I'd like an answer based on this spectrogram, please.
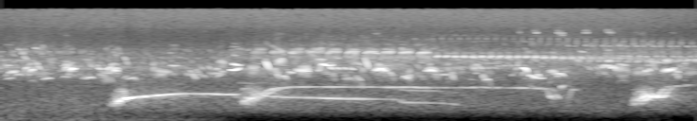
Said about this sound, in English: The almost total silence of the pre-dawn hours was followed by birds and coyotes waking at dawn.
